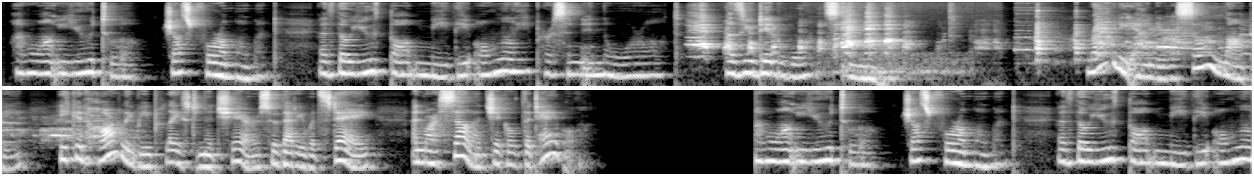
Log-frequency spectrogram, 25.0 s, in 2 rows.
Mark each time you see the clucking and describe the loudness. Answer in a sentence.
The clucking can be heard from 6.8 to 13.9 s, getting quieter.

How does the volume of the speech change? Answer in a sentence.
The loudness of the speech stays about the same.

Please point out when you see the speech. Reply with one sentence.
You can hear the speech from 0.1 to 8.9 s, from 10.8 to 18.4 s and from 20.0 to 24.9 s.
